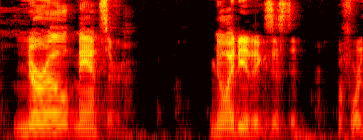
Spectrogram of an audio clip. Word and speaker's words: Neuromancer: case our options are a dune b uh neuromancer c the ghost in the shell did i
